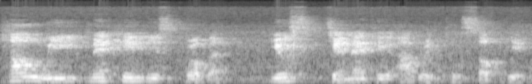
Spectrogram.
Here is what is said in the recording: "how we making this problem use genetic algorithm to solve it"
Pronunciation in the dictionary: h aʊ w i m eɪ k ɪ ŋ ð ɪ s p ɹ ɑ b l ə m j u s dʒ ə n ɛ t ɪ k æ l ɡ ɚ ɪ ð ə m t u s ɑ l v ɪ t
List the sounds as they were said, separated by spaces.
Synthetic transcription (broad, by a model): h aʊ w i m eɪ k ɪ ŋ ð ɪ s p ɹ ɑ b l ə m j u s dʒ ə n ɛ t ɪ k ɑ ɡ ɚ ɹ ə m t u s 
